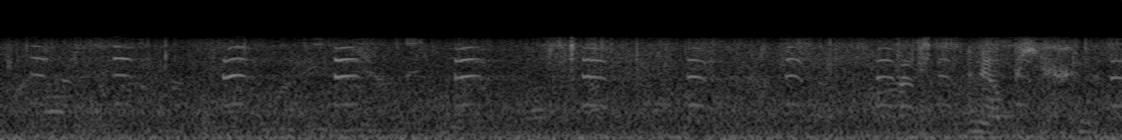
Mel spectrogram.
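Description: Honking bird calls, short and repeated about twice a second.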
